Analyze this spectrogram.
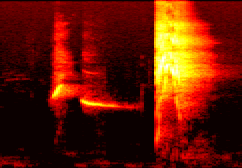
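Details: Talking rose-ringed parakeet gives two short clear whistles, the second long and falling slightly, then a loud harsh squawk with a rough, noisy texture.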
